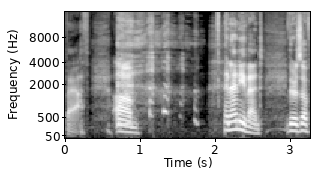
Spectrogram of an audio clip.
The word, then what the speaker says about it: Bath: Which that's just how I'm going to pronounce it. Bath. Actually, it's not. You're going to hear me talk about my Midwest Bath.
